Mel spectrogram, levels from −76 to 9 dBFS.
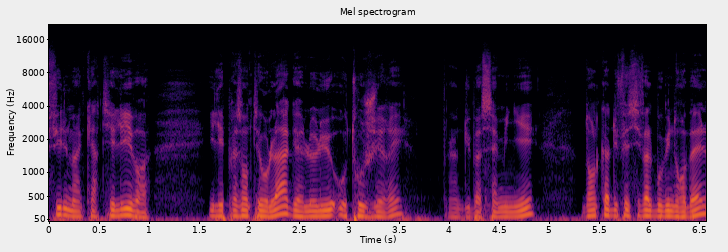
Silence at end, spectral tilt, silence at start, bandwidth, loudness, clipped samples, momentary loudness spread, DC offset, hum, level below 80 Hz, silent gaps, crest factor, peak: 0 s; -6.5 dB/octave; 0 s; 13 kHz; -24 LUFS; under 0.1%; 13 LU; under 0.1%; none; -38 dBFS; none; 16 dB; -8 dBFS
